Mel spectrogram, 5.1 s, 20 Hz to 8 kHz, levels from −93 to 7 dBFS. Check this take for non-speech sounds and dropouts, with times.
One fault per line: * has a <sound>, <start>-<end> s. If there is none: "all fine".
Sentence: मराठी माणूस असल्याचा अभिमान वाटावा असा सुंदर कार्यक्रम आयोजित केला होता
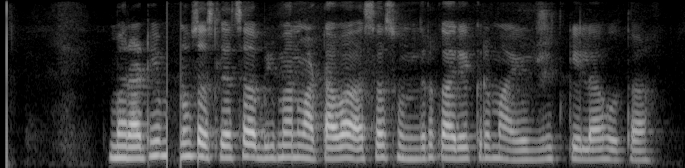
* has a dropout, 1.2-1.4 s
